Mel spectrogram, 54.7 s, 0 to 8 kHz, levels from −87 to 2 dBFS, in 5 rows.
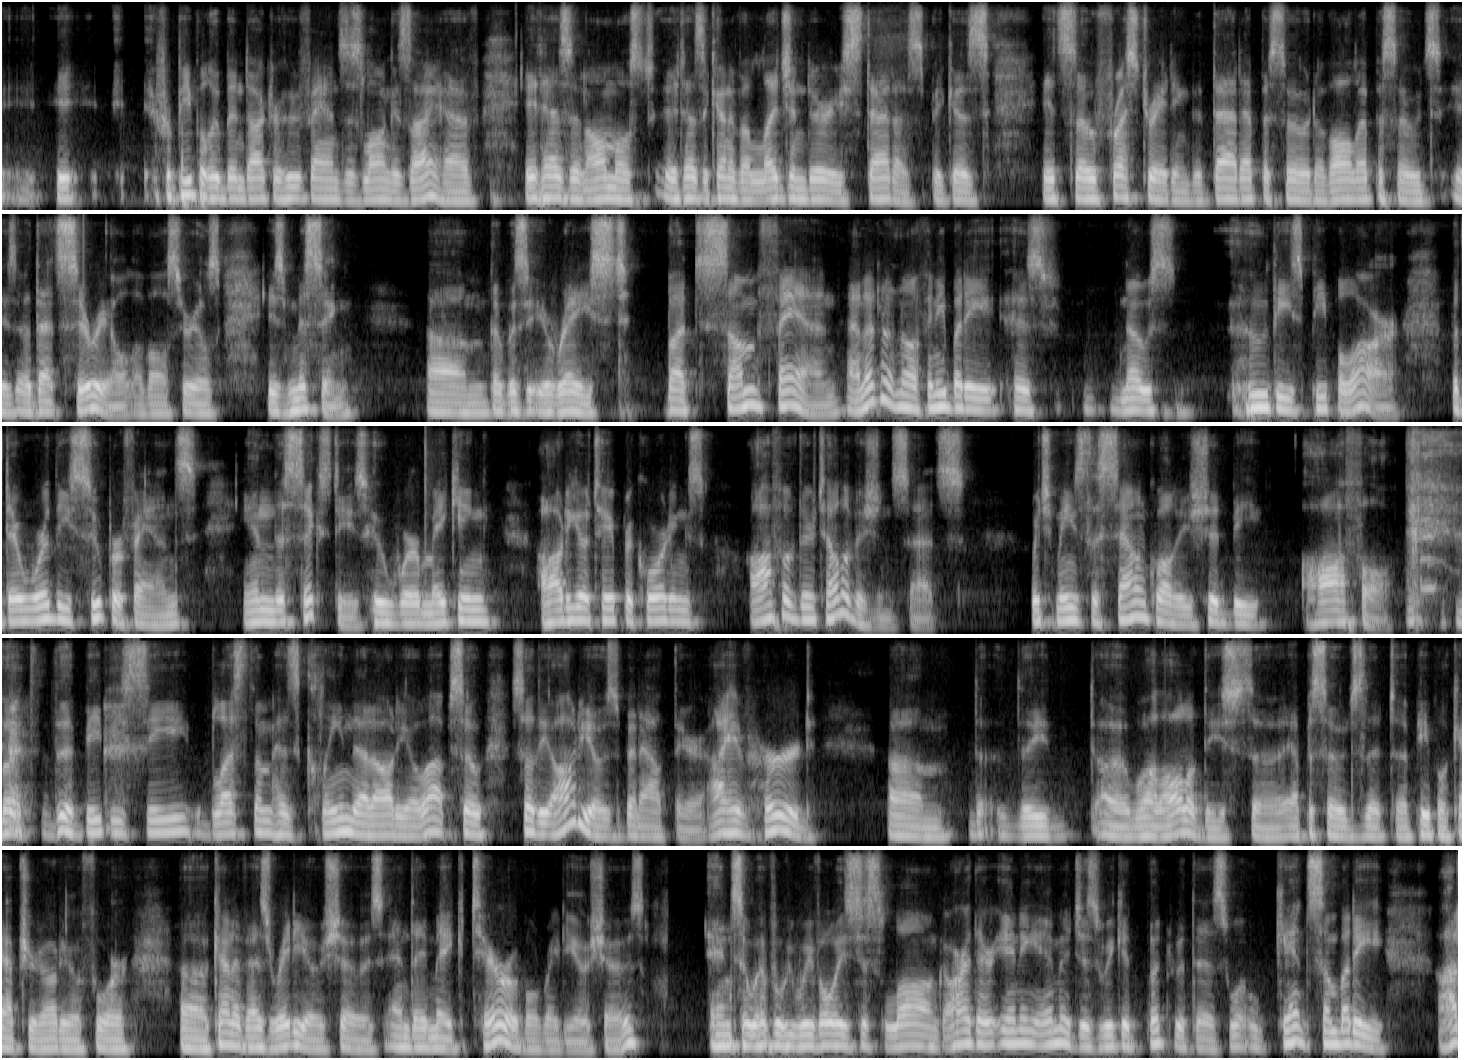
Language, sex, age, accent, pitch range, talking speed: English, male, 40-59, American, 100-130 Hz, 180 wpm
